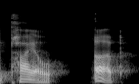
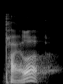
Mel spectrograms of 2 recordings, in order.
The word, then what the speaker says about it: pile up: Pronounce it like one word. Don't say pile up. Say pile up.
